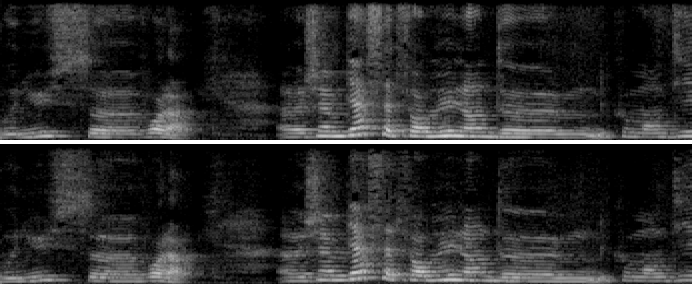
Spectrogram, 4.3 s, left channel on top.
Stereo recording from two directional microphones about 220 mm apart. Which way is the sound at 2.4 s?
45° left (ahead or behind).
